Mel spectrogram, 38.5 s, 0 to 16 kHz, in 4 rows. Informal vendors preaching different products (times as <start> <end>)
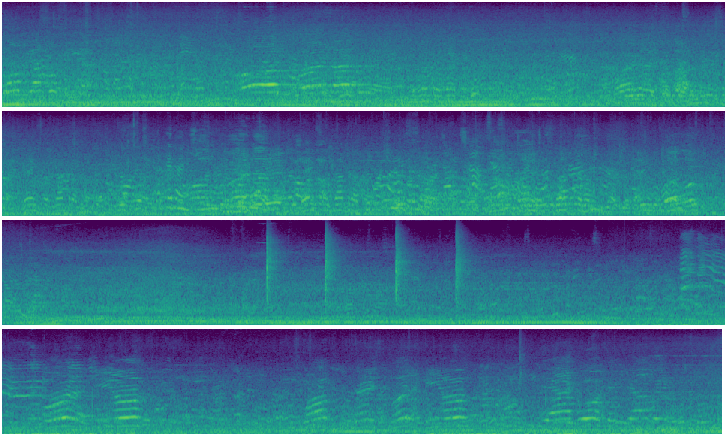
27.2 38.5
